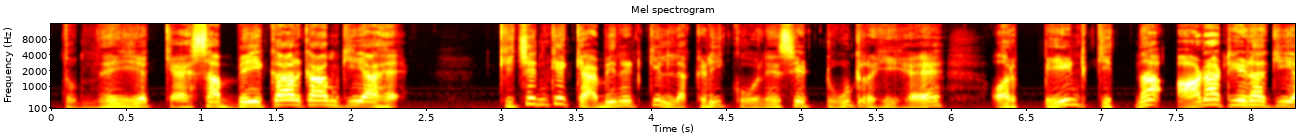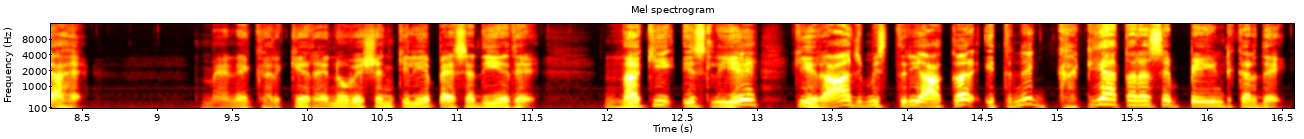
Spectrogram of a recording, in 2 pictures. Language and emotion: Hindi, angry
